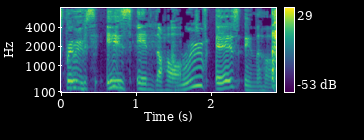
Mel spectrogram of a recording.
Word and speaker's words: Groove Is in the Heart: I just have to say, actually, I thought it was Groovers in the Heart. Have I said it wrong? No, you said it right. It's Groove is in the Heart.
